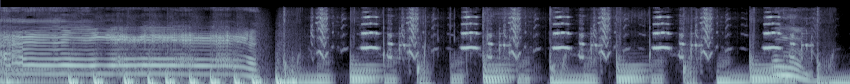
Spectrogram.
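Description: Cartoon soundtrack: a held, squeaky whining tone for about the first second, then bouncy background music with short plucked notes and quick downward pitch slides.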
